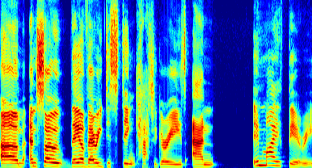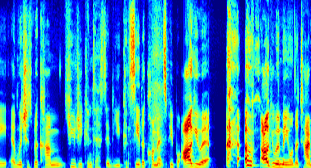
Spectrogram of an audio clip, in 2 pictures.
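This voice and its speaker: Speaking in a London accent, a woman uses a medium pitch and lively intonation at a fairly quick pace, her loudness swinging widely. The sound is dry and close with no echo, against a quiet background. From South London (Brixton), England. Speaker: podcast host. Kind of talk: casual chat.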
